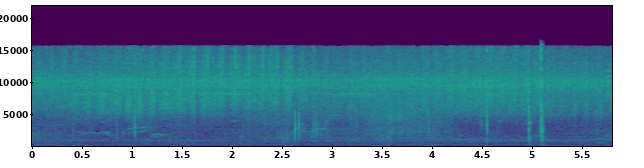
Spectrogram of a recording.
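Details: Crickets trill continuously at a high pitch, softly pulsing, while scattered sharp clicks and taps and a few faint chirps punctuate the background.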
